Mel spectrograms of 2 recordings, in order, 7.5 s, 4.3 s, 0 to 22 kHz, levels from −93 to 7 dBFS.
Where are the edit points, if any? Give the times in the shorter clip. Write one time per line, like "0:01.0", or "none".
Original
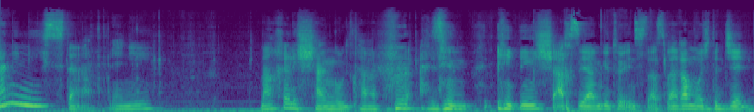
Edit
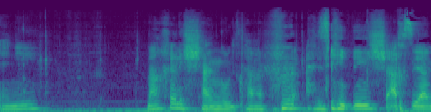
0:03.3

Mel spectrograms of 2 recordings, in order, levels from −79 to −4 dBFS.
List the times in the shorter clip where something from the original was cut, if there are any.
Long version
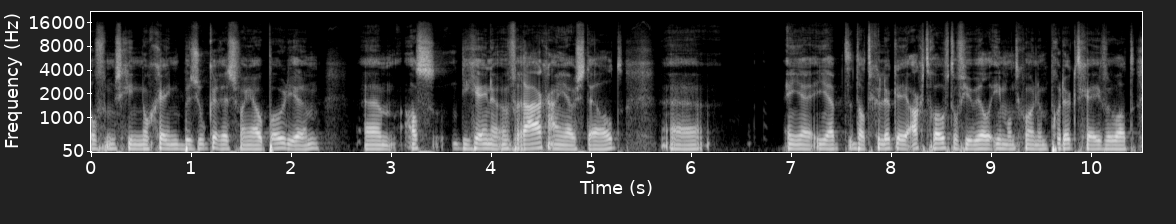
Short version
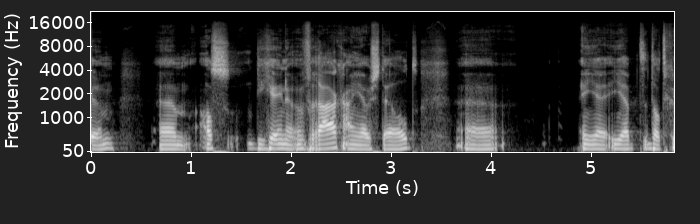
none

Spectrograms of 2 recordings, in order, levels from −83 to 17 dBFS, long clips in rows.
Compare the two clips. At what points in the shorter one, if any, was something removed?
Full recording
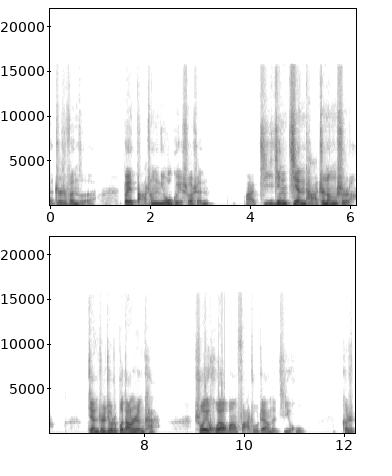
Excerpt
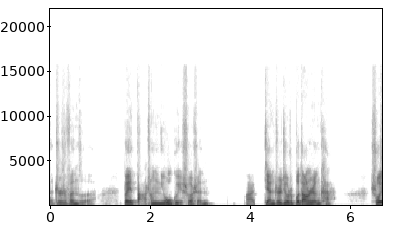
0:04.1

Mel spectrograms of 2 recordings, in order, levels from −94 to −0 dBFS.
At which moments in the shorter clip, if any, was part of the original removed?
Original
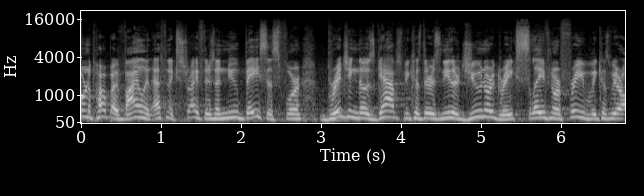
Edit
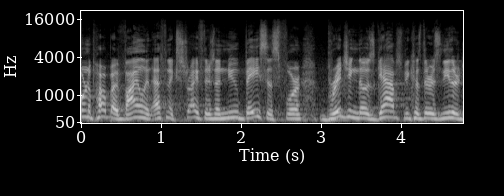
none

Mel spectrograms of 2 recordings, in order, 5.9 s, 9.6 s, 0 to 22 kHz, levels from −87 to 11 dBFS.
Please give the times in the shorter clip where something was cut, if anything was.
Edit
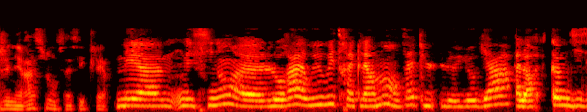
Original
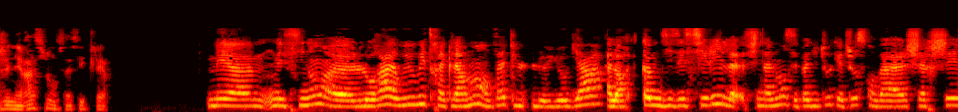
0:01.1

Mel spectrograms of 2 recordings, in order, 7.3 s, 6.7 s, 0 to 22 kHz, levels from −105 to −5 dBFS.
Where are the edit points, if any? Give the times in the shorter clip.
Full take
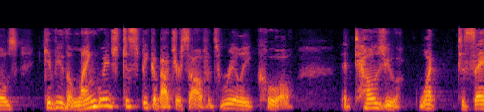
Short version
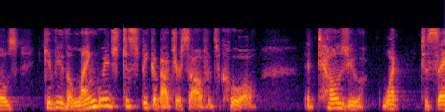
0:03.3

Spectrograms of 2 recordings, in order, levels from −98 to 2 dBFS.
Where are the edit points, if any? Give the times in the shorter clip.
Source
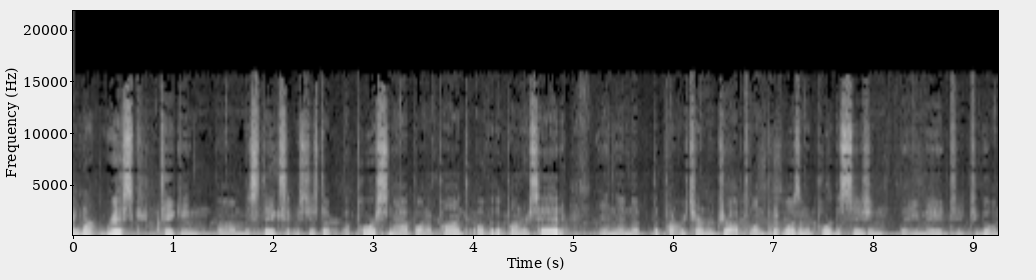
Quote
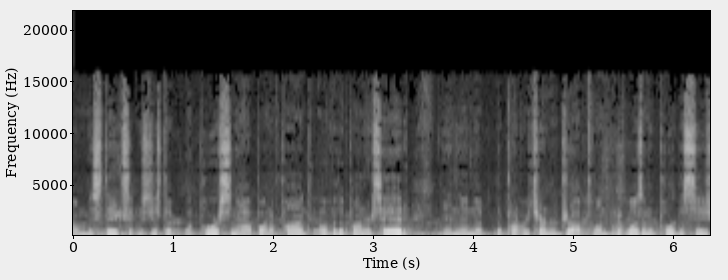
none

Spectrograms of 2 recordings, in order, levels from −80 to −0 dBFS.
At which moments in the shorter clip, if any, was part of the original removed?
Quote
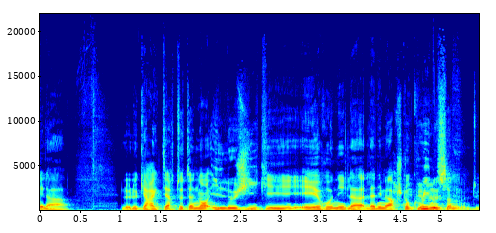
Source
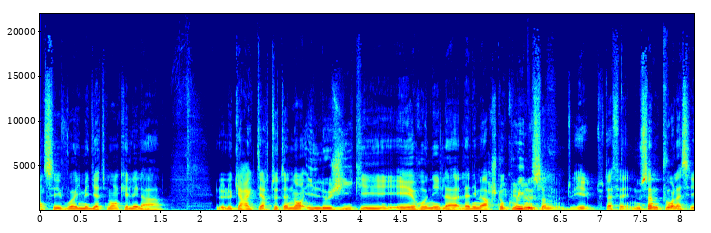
none

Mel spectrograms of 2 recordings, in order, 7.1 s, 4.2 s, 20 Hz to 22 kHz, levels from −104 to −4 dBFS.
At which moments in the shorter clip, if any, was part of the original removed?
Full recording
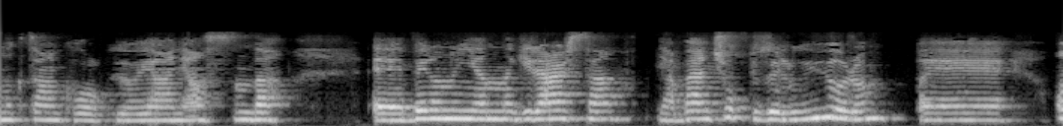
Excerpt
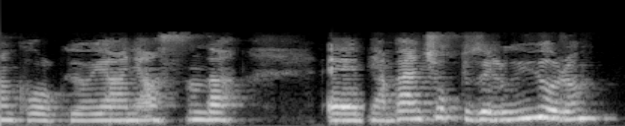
0:02.4

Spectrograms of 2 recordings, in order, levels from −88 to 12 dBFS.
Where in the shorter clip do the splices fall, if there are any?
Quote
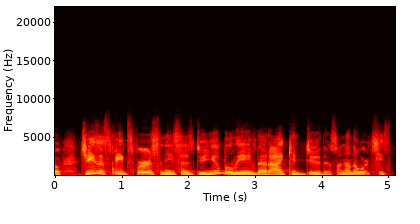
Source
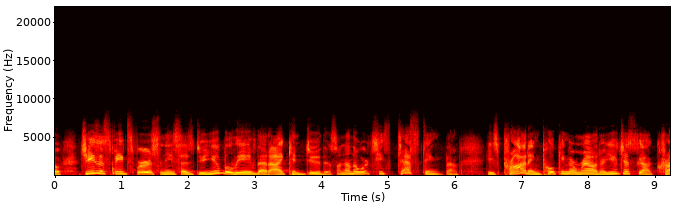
none

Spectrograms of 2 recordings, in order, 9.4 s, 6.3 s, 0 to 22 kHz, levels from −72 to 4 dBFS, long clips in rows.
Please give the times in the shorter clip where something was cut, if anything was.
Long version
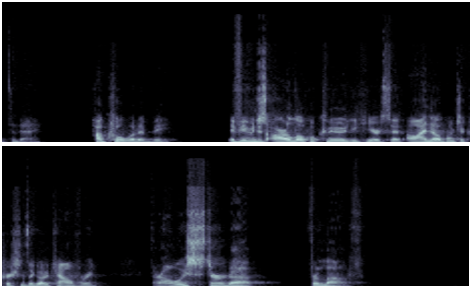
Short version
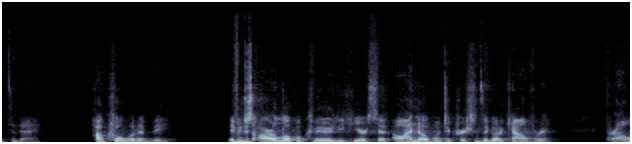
0:02.3

